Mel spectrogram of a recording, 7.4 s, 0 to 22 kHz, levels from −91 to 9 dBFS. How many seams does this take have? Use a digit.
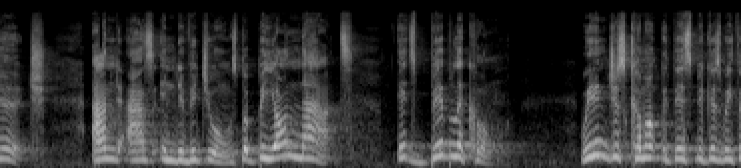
0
